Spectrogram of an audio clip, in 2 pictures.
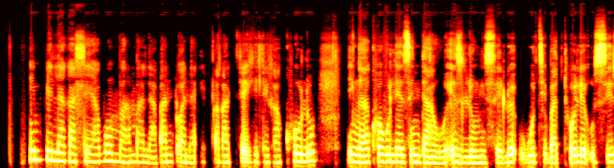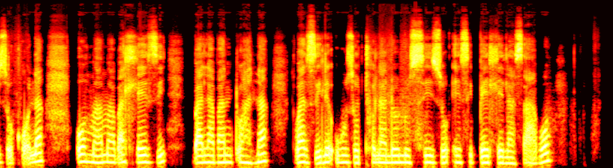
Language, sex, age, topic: North Ndebele, female, 50+, health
